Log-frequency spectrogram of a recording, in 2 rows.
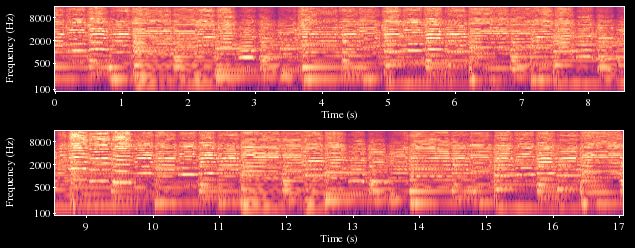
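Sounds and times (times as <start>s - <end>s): lower-pitched accompaniment: 0.0s - 17.0s
violin playing lilting melody: 0.0s - 17.0s.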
